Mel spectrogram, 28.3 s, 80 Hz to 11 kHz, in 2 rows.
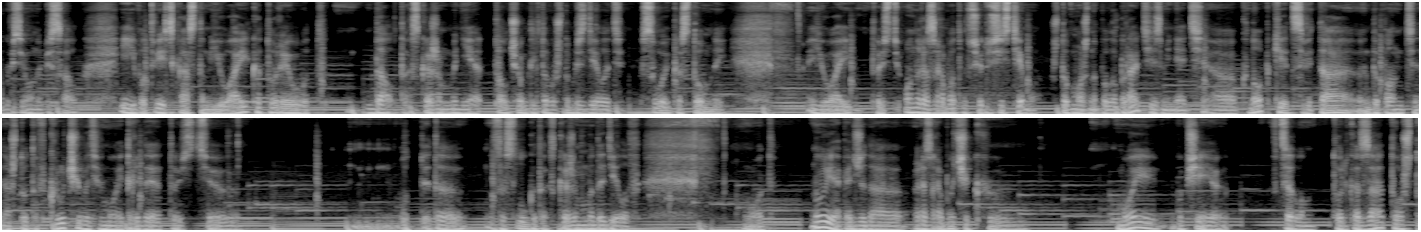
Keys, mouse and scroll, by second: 0.5 ctrl+space, 3.5 Delete, 7.5 Return, 7.8-9.1 typing, 13.1 1, 20.3 r, 24.0 alt+`, 24.9-25.6 typing, 26.0 Escape, 27.2 ctrl+d, 27.3 Delete.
